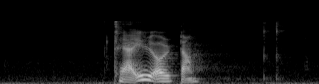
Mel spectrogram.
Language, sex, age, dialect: Faroese, female, 36-60, Suðurstreymoy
